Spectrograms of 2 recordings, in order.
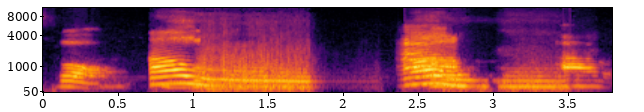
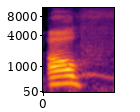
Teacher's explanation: Jangan keluar angin. Dha tidak ada angin tapi dia ada suara yang dilepaskan.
